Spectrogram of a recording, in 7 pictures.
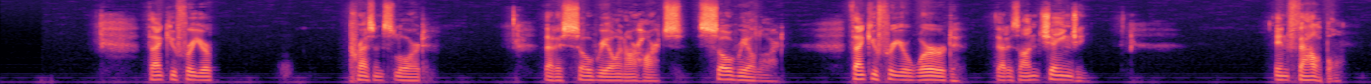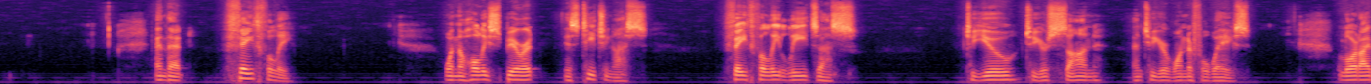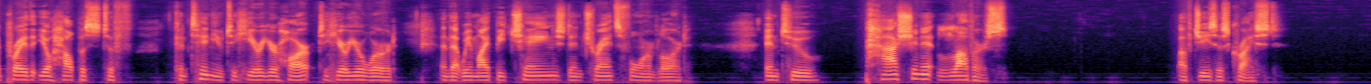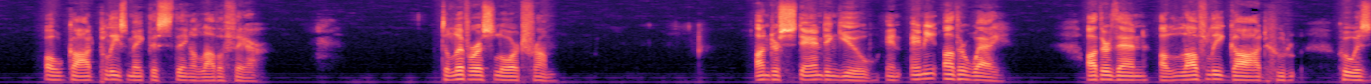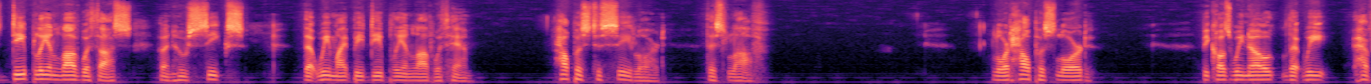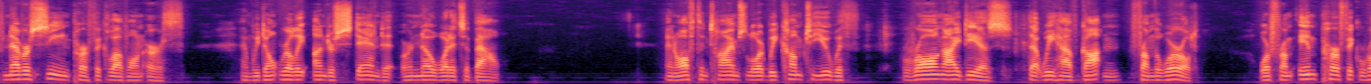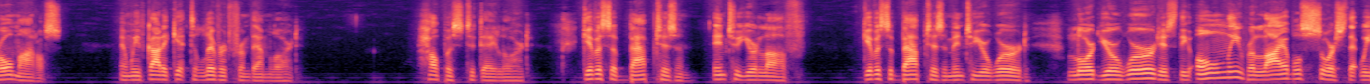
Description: The sermon also discusses the significance of family as a reflection of God's love and the dangers of a dysfunctional family structure, which can hinder our understanding of divine love.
